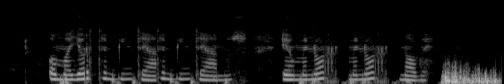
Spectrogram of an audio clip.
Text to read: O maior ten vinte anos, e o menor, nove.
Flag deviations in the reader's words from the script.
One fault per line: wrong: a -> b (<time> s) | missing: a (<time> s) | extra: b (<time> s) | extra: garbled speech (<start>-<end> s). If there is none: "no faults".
extra: ten vinte (1.6 s)
extra: menor (3.5 s)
